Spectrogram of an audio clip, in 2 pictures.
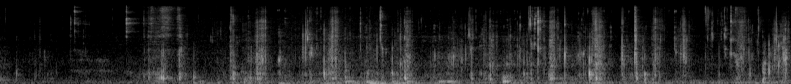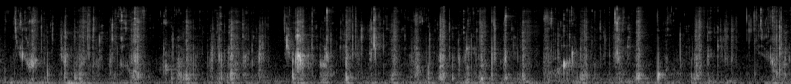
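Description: A person chewing crunchy raw vegetable salad (radish, cucumber, mung bean sprouts, microgreens): a quick, uneven run of small crisp crunches, starting about a second and a half in.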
